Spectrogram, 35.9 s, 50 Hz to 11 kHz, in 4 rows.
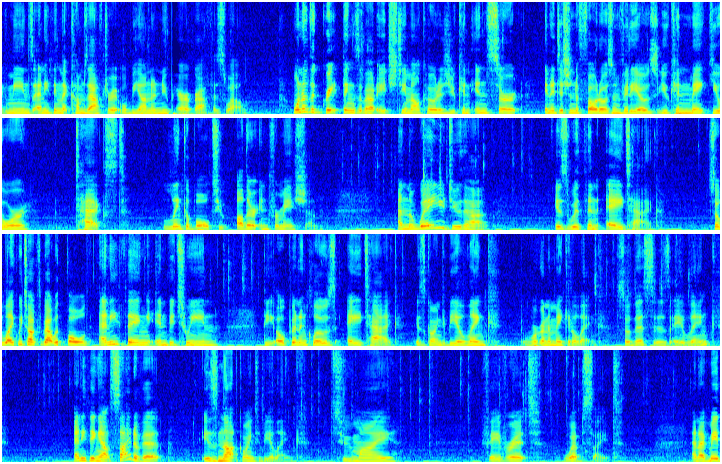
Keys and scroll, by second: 0.2 Right, 0.6 Right, 0.9 Down, 1.4 Up, 1.5 Up, 1.7 Up, 2.0 Up, 2.1 Up, 2.3 Up, 2.4 Up, 2.7 Down, 5.6 Up, 6.1 Down, 13.0-15.8 typing, 27.8 typing, 30.1-34.6 typing, 35.2 Up, 35.5 Up, 35.8 Down.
